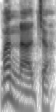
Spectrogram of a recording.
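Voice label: "mannaggia" Italian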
